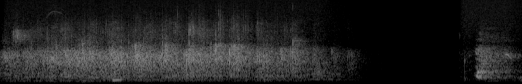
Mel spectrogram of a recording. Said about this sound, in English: You may regret your applause at the end.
